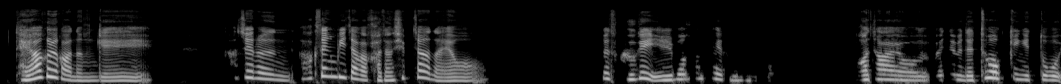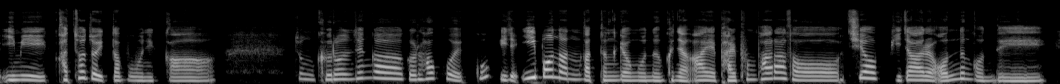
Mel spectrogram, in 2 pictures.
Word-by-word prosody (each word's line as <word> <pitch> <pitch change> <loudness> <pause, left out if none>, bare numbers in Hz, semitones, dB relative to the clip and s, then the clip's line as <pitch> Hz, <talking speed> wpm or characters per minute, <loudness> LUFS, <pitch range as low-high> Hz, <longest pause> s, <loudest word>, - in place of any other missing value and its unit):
대학을 300 - +7
가는 180 -6 0
게 175 +3 -2 0.8
사실은 265 - 0
학생 355 +8 +2
비자가 275 -11 +3
가장 190 0 -2
쉽잖아요. 175 - -1 1.2
그래서 270 -2 -3
그게 250 +4 +3
1 195 +3 +2
번 235 +1 -1
선택 270 -3 -6
안이고 185 0 -9 1.3
맞아요. 215 -5 +1 0.2
왜냐면 215 0 -7
네트워킹이 245 0 +2
또 200 -3 0
이미 205 -2 0
갖춰져 260 +3 +1
있다 190 -1 -1
보니까. 170 -1 -5 0.8
좀 240 -4 -9
그런 235 +3 -2
생각을 270 -5 0
하고 265 -5 -1
있고 295 - -7
이제 200 -2 -1
2 305 +4 +7
번 350 -3 +4
안 235 -4 0
같은 195 -1 -2
경우는 180 -2 -1
그냥 180 -4 0
아예 190 0 +2
발품 180 +6 -2
팔아서 195 -9 +1
취업 285 -3 +2
비자를 195 0 +1
얻는 225 +10 -1
건데 165 -2 -3
205 Hz, 255 characters per minute, -24 LUFS, 185-265 Hz, 1.3 s, 대학을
